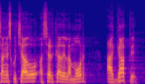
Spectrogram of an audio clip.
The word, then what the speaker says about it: agape: Seguramente muchos de ustedes han escuchado acerca del amor agape. Algunos lo pronuncian como ágape, el cual es la forma más elevada de amor, el amor divino, el amor incondicional, abnegado, profundo y perfecto.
